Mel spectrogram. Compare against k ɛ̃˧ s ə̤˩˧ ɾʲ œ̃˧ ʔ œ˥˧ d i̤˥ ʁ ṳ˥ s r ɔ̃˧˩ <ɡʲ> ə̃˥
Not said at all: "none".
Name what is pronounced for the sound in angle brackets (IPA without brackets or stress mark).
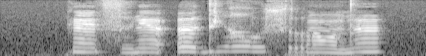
d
